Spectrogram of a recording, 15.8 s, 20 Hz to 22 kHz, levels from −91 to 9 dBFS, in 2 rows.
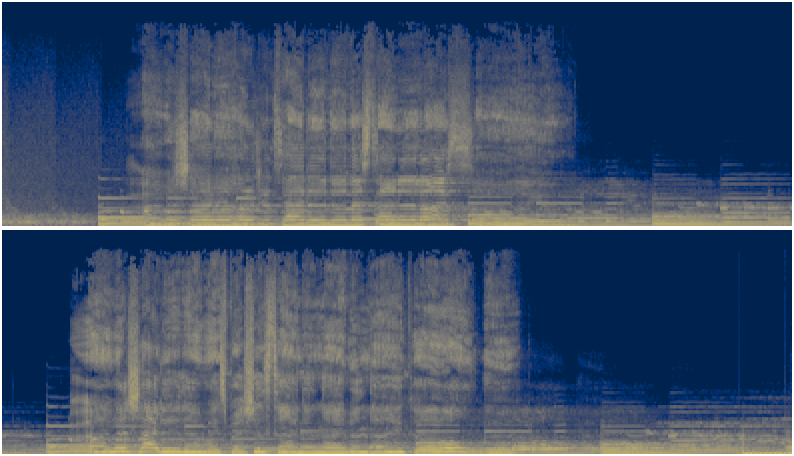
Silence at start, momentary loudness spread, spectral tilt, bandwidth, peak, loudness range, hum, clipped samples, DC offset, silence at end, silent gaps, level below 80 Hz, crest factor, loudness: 0 s; 11 LU; -5 dB/octave; over 20 kHz; -4 dBFS; 6 LU; none; under 0.1%; under 0.1%; 0 s; none; -28 dBFS; 14 dB; -18 LUFS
